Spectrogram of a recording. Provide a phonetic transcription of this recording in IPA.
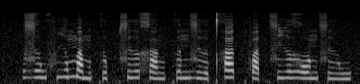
z ə̤˨˩ w f i˨˦ ə̯ m a˧˩ m k ə˨˩ p̚ s ɨ˨˦ ə̯ x a̤˨˩ ŋ k ə˨˦ n z ɨ˧˩ ə̯ t̪ʰ a˦˥ t̚ f a˨˩ t̚ s i˧ ə̯ ɣ ɔ˧ n s ɨ˧ w

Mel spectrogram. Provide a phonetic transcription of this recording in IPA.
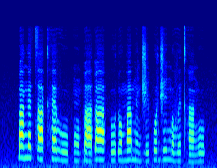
k͡p a˦ ŋ ɛ˦ t͡s a˦ kʰ ɛ˦ v uː˨ kʷ ũ˨ ɓ a˨ ɗ a˦ | u˨ ɗ o˨ m a˦ m ĩ˨ d͡ʒ i˨ p ʊ˦ d͡ʒ i˦ ŋ ʊ˨ v ɪ˦ kʰ ã˨ ŋ u˦

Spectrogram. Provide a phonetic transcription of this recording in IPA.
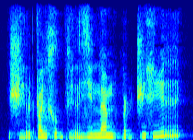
ʃ e̤ r ʈ ɒ lʲ x o ɡ k e̤ r zʲ e n æ m i̤ p æ ɖ t͡ʃ i x i r

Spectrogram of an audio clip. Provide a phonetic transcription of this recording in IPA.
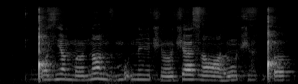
ɡ͡ǃ ɒ˥˧ zʲ ɑ̃˥˧ m ə̃ː˩˧ n ɑ̃˥˧ n ə̤˩˧ m ṵ˥˧ n ĩː˧ ʃ ə̃ː˩˧ ʃ æ˥ z ɑ̃ː˧˩ l ũ˧˩ ʃ æ̤˥ ǃʼ ə˧

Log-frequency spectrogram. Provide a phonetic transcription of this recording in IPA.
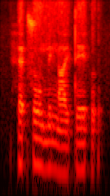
h ɛ˦ ʔ sʰ o˦˨ ʊ̯ m e˦˨ ŋ a˨ ɪ̯ t e˦ h ʊ˦ ʔ

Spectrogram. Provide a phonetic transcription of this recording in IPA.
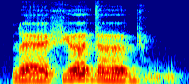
ɳ æː fʲ ɜ d ɜː bʲ ṵ

